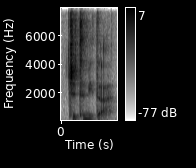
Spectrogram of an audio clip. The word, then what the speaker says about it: Gitanita: But it's spelled G-I-T-A-N-I-T-A, La Gitanita, but pronounced Gitanita.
